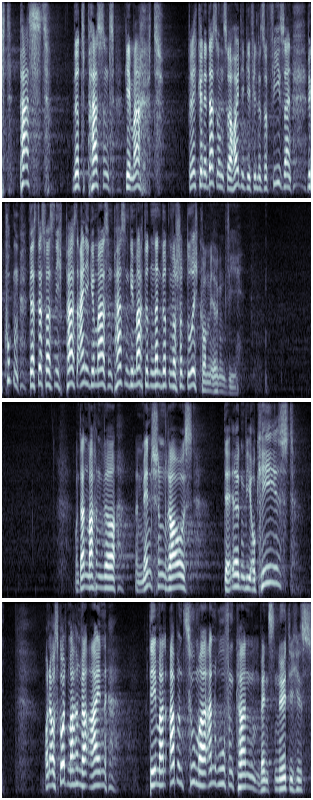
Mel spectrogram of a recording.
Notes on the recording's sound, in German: aus dem Gottesdienst der Liebenzeller Mission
